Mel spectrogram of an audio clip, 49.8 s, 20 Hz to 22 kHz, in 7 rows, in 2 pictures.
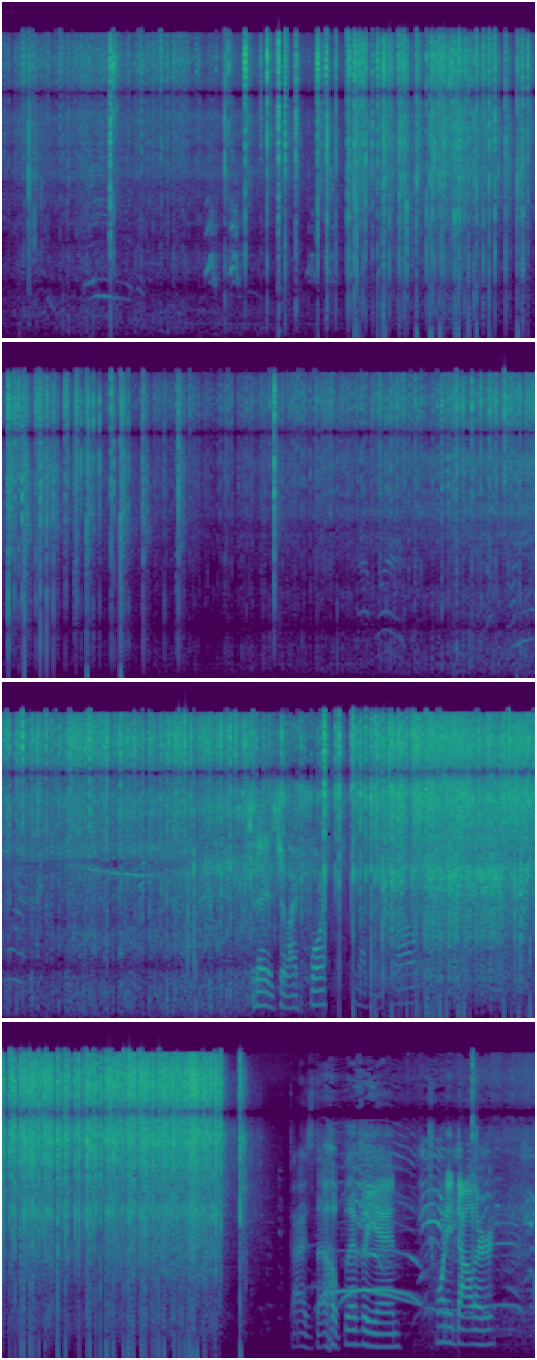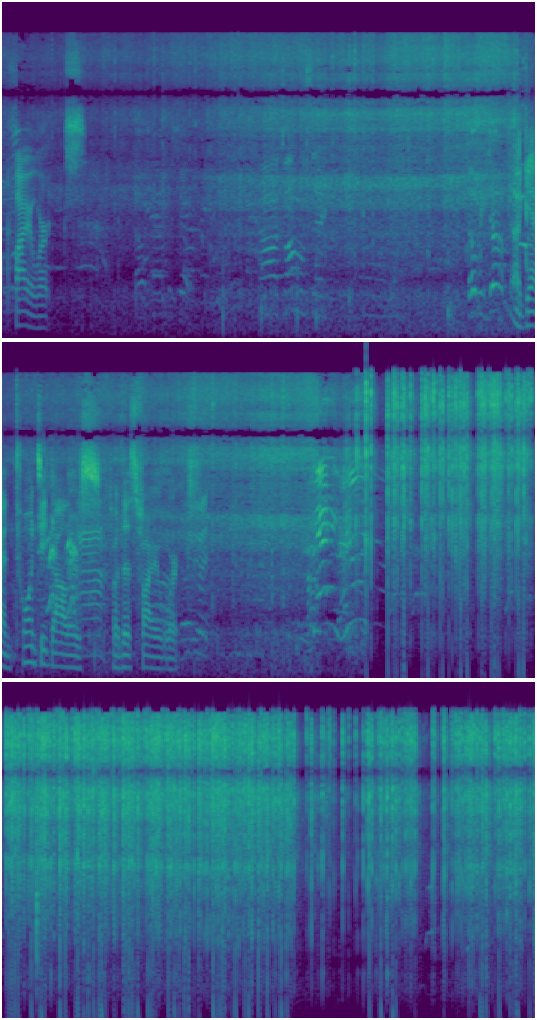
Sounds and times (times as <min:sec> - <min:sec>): Fireworks: 0:00.0 - 0:24.8, 0:26.7 - 0:49.7
Crackle: 0:00.0 - 0:25.0, 0:27.5 - 0:49.7.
